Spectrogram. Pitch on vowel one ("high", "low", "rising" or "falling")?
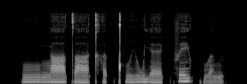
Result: low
